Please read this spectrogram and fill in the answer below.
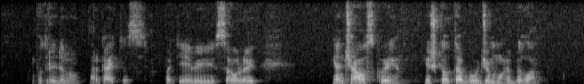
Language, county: Lithuanian, Vilnius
